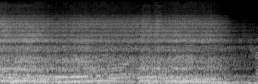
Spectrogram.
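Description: S10 pickup truck on an Astro van chassis launching at a drag race, a loud revving engine roar climbing in pitch as the truck pulls away, fading toward the end.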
